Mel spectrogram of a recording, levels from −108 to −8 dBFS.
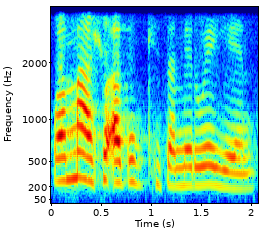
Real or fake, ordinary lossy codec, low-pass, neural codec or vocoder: real; AAC, 32 kbps; 3.6 kHz; none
